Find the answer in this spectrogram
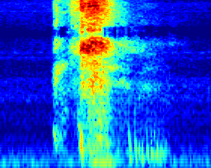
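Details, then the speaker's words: Sick, feverish, congested person with a cold mid sneezing fit, sneezes getting stuck: sharp intake of breath, then one forceful, wet, hissing sneeze with a short trailing exhale. "Oh, they keep getting so stuck. And it's pissing me off. Because I need to sneeze really bad. It's like as soon as one stops, another one starts."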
